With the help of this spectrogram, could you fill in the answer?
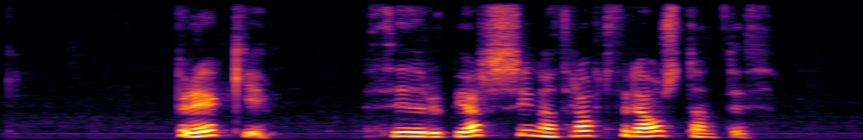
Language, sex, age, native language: Icelandic, female, 40-49, Danish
